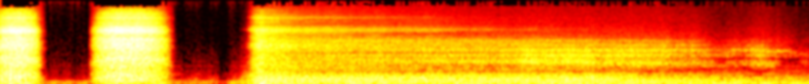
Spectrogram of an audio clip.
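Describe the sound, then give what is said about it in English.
Breathing for calming and stress relief: two sharp inhales with a short pause between them, then one long, slow exhale that hisses softly and fades over several seconds. “You take two sharp, kind of longer inhales, and then one very long, slow exhale.”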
